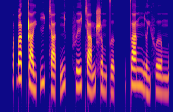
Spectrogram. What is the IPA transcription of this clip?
ɓ a˦˥ k̚ ʈ a˨˩ j ʔ i˧ c a˨˩ t̚ ɲ ə˦˥ k̚ f e˧˥ c a˨˩˦ m ʂ ə˨˩ m t̪ ə˨˩ k̚ | t̪ a˧ n ɲ ə˨˩˨ j f ə˨˩ m

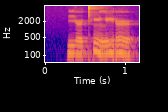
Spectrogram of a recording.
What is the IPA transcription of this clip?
j ø˨˩˦ t̪ʰ ĩ˥˩ l i˩˧˩ ɾ ø˥˩

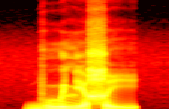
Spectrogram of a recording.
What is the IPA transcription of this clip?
b u lʲ e χ i

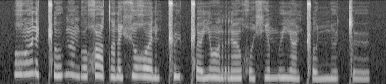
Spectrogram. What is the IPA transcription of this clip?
ʁʷ œ̃ ɾ ɛ ǁ o ɡ œ̃ ɡ ɔ χʷ æ tˤ ɛ̃ ɾ ʉ ç y ʁʷ æ ɾ ẽ ǁ y ǁ œ j ɔ̃ r œ̃ χʷ ɛ ç ɛ̃ m ʉ j œ̃ ǁ o ɲ ʉ ǀ ʉ

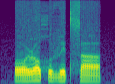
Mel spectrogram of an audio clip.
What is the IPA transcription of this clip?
ɔ ɭ ɒ χʷ ɪ v e t s a

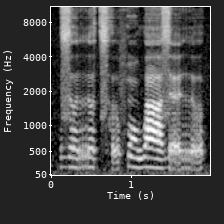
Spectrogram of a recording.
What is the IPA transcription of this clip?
z ə˥˧ r ə˥˧ t͡sʰ ə̰˧˥ f ɔ̃˥˧ w aː˥˧ z ɛ̰˥˧ r ə̰˧˥

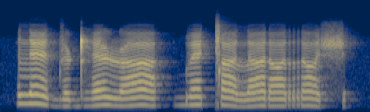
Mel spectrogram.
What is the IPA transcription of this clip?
l ɛ˥˩ d ə˨ ɖʱ ɛ˧˥˧ ɭ ɐ˧˥˧ | b ɛ˥ ǀ ɐ˥˩ l ɐ˧˥˧ ɾ ʌ˥˧ r ʌ˥˩ ʃ

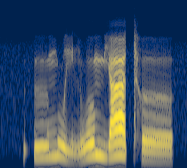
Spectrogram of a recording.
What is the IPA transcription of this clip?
ʔ ɯː˦˥ m w i˩˦ n w o˥˩ m j aː˥˩ tʰ ɤː˧

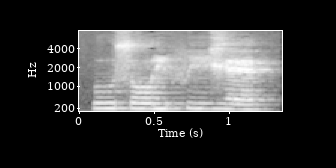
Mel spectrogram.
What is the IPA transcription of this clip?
uː˨ s oː˨ ɾ ĩ˦ f iː˨ ɣ ɛ˨

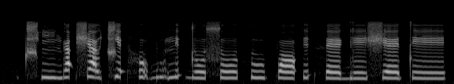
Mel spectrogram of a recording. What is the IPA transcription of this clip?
t͡ɕʰ ĩ˨ ɡ ä˦ ʔ ʃ a̰˦˨ ʊ̯ t͡ɕ ɛ˦ ʔ h o̰˦˨ b ṵ˦˨ n ɪ˦ ʔ d o˨ sʰ o˨ θ u˨ p ɔ˨ ʔ ɪ˦ ʔ θ ɛ˨ ɡ e˨ ʃ ɛ˨ t e˨

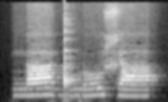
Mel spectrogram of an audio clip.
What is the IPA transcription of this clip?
n a ɡ͡ǃ u ɾ o ɕ a

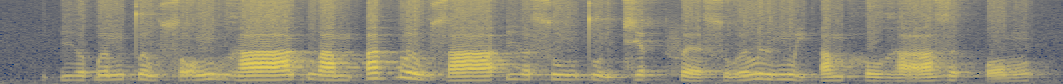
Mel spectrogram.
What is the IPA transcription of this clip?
ʔ i˨˩ ə̯ ɓ ə˧ n t̪ ə˧˩ w s ɔ̰˧˥ ŋ ṵ˧˨ ɣ aː˨˦ k w a˨˦ m ʔ a˦˥ t̚ l ə˨˩ w s aː˨˦ ʔ i˧ ə̯ s u˧ ŋ t̪ ṵ˧˨ n t͡ɕ ɛ˦˥ t̚ f ɛ˨˩ s ṵ˧˥ ə̯ l ɨ˨˦ n ṵ˧˨ j ʔ a˧ m h o˨˩ ɣ a̰ː˧˥ z ə˨˩ t̚ ʔ ɔ˨˦ m

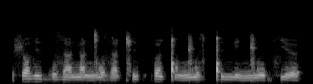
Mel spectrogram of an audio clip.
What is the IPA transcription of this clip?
ʃ ɒ˥ z ɨ˥˧ b o˥ z a˥ ŋ a˥˧ ŋ͡ǀ ɔ˥˧ z a˥˧ ǁ ɨ˥˧ b qʷ a˥ ŋ͡ǃ ɒ˥˧ ŋ͡ǁ o˥ z ǃ ɨ˥ ŋ e˥˧ ŋ͡ǁ o˥˧ b sʲ œ˥˧

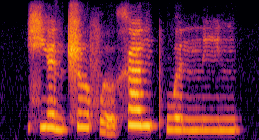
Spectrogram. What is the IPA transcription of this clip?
ɕ j ɛ˥˩ n ʈ͡ʂ ɤ˥ f ɤ̰˨˩ x a˥ n pʰ w ə˥ n n̪ i˥ n

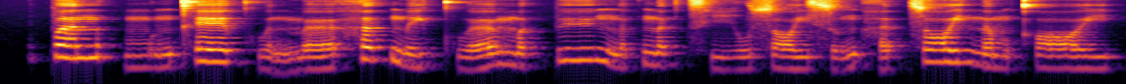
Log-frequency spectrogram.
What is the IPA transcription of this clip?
p ɐ˥ n | m ʊ˨˧ ŋ kʰ ɛː˥ kʷʰ ɐ˨˩ n m œː˨˧ h ɐ˥ k̚ m e˨˧ j kʷʰ œː˨˥ m ɐ˧ k̚ p yː˥ ŋ ɐ˨˥ k̚ n̪ ɐ˧ k̚ t͡sʰ iː˨˧ w s ɔː˧ j s ʊ˨˥ ŋ h ɐ˨˥ t̚ s ɔː˥ j n̪ ɐ˧ m kʰ ɔː˧ j

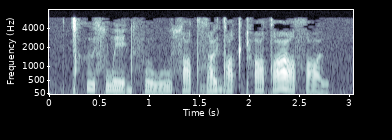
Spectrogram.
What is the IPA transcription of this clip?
ǀʰ ɯ˧ s w e˧˩ d f ʊ˧˩ w u˩˧˩ s o˧ tˤ z ɯ˨˥ d ɛ˨˥ tˤ ʈʰ ɔ˧ tˤ w ʊ˥˨ e̯ sˤ ɯ˧˩

